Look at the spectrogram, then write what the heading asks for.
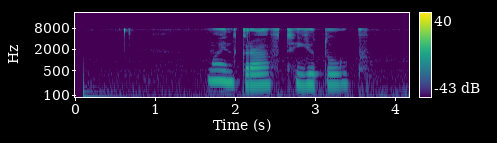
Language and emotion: Russian, sad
